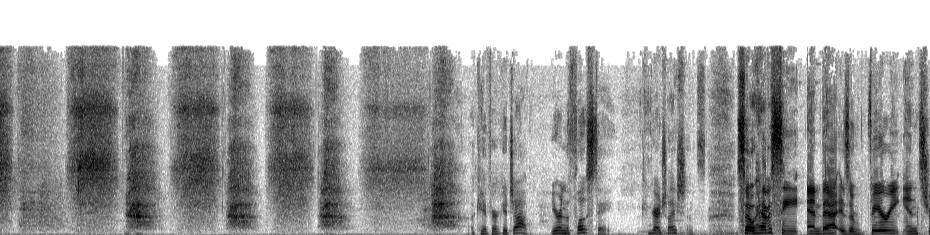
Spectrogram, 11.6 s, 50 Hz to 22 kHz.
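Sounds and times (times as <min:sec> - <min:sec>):
fast deep breaths during a shoulder-raising exercise: 0:00.0 - 0:06.0
low steady hum: 0:00.0 - 0:11.6
speech: 0:06.0 - 0:11.6.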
